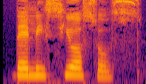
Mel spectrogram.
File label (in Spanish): "deliciosos", spanish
